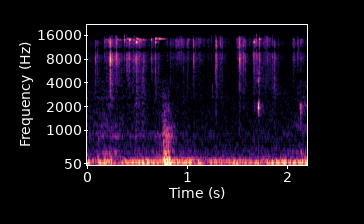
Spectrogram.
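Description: Near silence: faint soft rustles and light ticks of hands and a comb working a wig on the head.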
